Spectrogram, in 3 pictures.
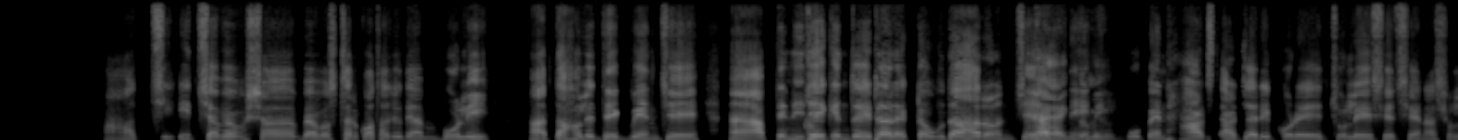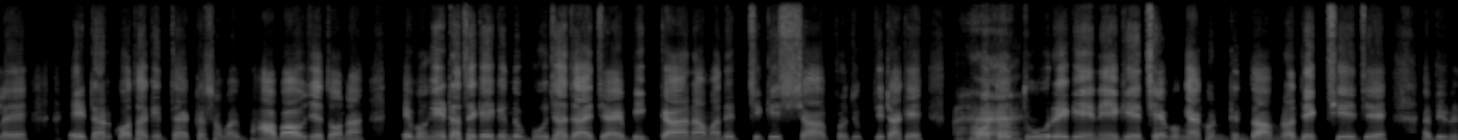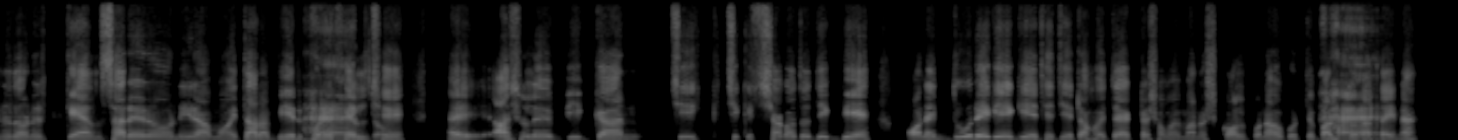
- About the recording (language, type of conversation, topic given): Bengali, unstructured, বিজ্ঞান আমাদের স্বাস্থ্যের উন্নতিতে কীভাবে সাহায্য করে?
- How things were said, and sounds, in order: unintelligible speech; tapping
